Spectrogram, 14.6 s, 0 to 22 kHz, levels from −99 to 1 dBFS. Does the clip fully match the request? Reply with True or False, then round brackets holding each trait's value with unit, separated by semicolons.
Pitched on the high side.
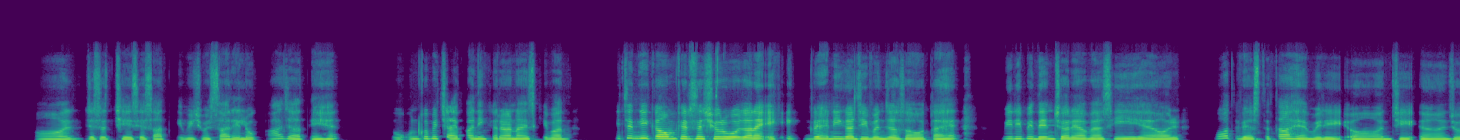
True (245 Hz)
